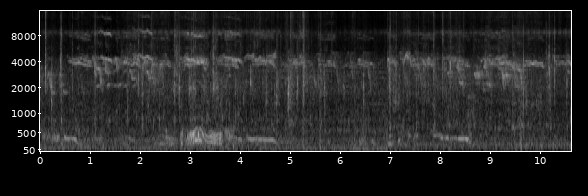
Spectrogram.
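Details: Low, throaty Jacobin pigeon coos come in short bursts amid busy clicking, faint human speech and scattered high chirping from other birds.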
